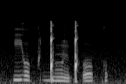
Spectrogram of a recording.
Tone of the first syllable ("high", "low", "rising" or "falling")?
falling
